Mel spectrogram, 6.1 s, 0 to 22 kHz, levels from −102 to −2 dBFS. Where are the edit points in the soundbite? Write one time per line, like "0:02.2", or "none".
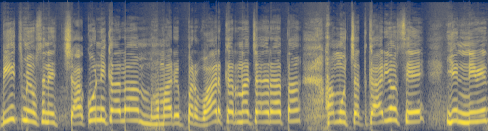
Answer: none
